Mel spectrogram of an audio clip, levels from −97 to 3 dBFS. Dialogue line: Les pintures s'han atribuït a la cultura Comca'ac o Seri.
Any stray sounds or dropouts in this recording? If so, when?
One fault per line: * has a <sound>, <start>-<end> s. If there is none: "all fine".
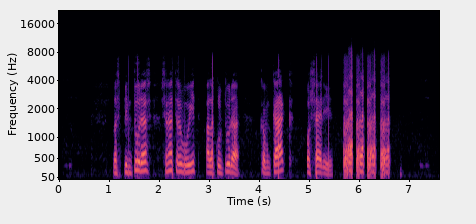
* has a laugh, 5.7-6.6 s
